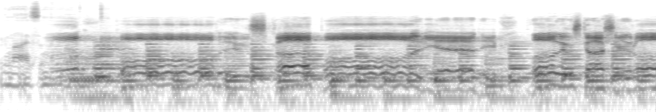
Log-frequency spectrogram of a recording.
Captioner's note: foreign language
